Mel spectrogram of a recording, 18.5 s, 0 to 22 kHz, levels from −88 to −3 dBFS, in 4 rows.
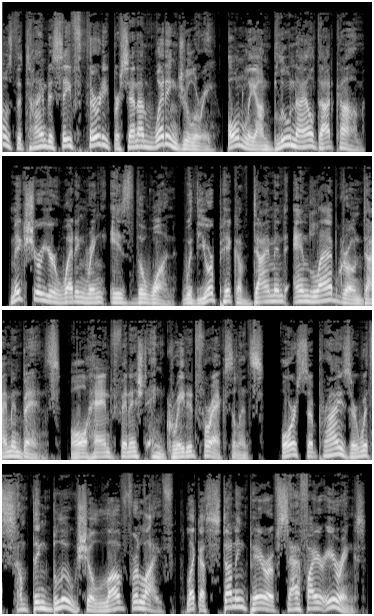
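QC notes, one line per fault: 7.75 s, pre-echo: a short hiss creeps in about 16 ms ahead of a sharp attack, rising about 17 dB, so the hit sounds softened. The codec spread its noise across the whole block, which fits a 26 ms window with no switch to short blocks.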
